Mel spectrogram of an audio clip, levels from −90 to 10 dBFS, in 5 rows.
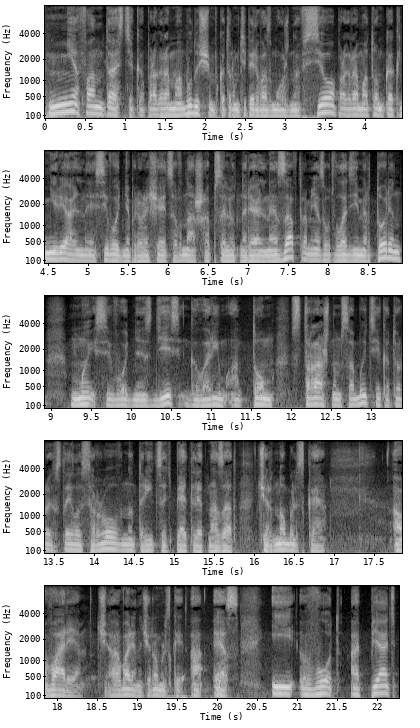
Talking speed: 130 wpm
